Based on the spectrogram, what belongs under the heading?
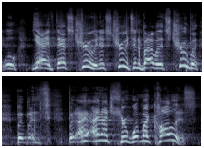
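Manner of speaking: high, loud exasperated complaint; plead, fed up and unsure; mock frustrated protest with a laughing catch. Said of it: "there's this frustration".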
